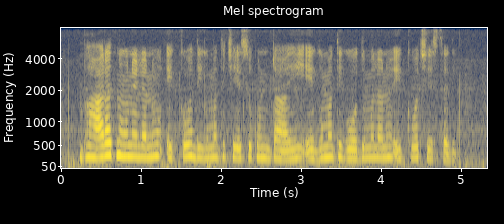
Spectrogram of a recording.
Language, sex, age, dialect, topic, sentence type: Telugu, male, 18-24, Telangana, agriculture, statement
